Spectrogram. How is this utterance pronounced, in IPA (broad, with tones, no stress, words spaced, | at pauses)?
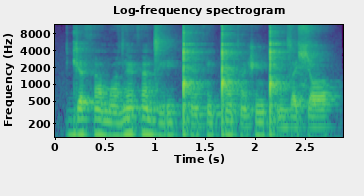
ɡʲa˦ θɑ̃˧bɑ̃˨zɛ̃˦ θã˦d͡zi˨ɾi˦˨ ǃʰɛ̃˧ θĩ˧ǃã˦t͡sã˨ʃĩ˦ ǃʼĩ˨za˧ ɕɑ˧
